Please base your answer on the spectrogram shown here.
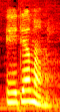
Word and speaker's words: edamame: Edamame. Ini juga salah satu jenis makanan yang tentunya kerap kamu jumpai. Edamame ini benarnya disebut edamame. Jangan lupa pakai H.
